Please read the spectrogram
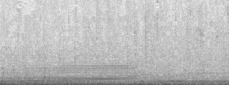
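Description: A steady low rumble with several held tones above it, a dark drone with no sudden events.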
